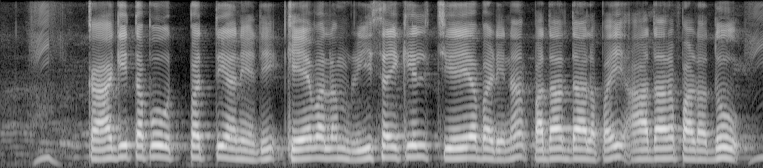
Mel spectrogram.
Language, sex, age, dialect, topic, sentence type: Telugu, male, 18-24, Central/Coastal, agriculture, statement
